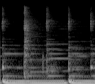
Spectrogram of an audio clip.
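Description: Piano layered over the rebuilt drum track of an AI-generated fake song, with sustained chords ringing under regular drum hits in a brief, close excerpt.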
